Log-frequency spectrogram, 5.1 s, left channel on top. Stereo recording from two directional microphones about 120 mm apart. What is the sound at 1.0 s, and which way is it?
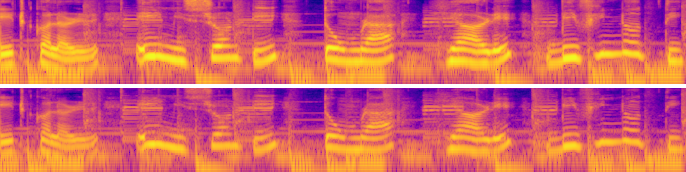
Speech, 40° left (ahead or behind).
